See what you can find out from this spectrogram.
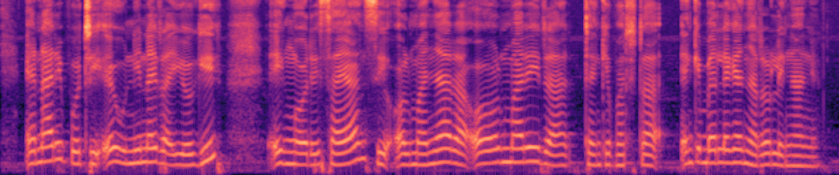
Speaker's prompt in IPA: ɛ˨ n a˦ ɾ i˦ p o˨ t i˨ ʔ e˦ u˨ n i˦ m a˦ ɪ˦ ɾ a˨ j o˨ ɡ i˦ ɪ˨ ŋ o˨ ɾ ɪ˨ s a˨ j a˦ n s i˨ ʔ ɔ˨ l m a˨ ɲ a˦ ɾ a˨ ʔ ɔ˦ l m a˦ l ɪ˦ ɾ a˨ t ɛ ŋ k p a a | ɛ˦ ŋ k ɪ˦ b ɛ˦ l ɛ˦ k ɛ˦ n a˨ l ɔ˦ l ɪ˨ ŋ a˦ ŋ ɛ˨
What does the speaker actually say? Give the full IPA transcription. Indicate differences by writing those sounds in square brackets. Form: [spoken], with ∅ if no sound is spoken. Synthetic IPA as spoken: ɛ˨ n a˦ ɾ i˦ p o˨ t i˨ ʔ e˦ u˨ n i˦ [n] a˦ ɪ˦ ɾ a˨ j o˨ ɡ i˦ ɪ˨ ŋ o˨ ɾ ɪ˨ s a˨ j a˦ n s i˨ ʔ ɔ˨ l m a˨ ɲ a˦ ɾ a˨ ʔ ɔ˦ l m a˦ [ɾ] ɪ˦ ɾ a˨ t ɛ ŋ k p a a | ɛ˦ ŋ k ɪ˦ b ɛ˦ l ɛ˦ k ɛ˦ [ɲ] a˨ [ɾ] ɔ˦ l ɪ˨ ŋ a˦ ŋ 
